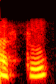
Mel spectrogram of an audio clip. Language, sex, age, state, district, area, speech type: Sanskrit, female, 18-30, Kerala, Thrissur, rural, conversation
